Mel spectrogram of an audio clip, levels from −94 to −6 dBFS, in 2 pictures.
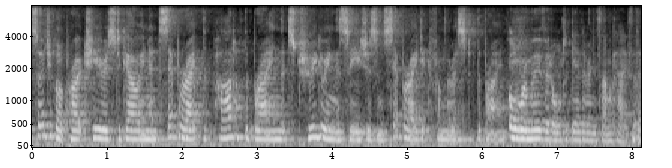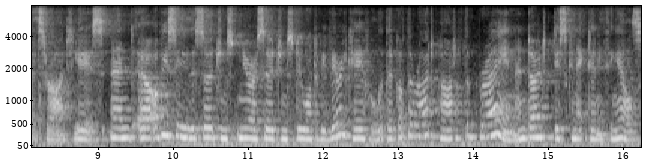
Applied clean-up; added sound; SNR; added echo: none; Aircraft; 16 dB; reverberation time 1.0 s.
